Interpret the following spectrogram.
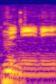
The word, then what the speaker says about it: Benigni: at Italian names but I think they pronounced it benini even though it looks like benigni we need me yeah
